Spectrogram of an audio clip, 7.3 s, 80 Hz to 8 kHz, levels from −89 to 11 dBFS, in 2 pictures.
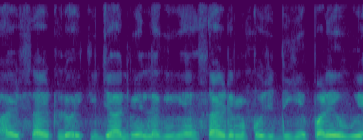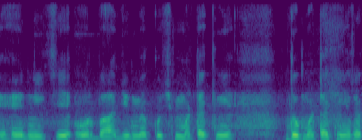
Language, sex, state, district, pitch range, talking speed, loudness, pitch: Hindi, male, Jharkhand, Jamtara, 130-135 Hz, 165 wpm, -28 LUFS, 130 Hz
